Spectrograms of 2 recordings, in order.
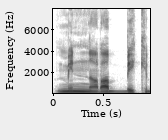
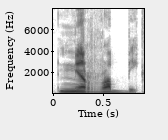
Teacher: the noon sakina completely disappears, as well as its quality of the ghunna. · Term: complete idgham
